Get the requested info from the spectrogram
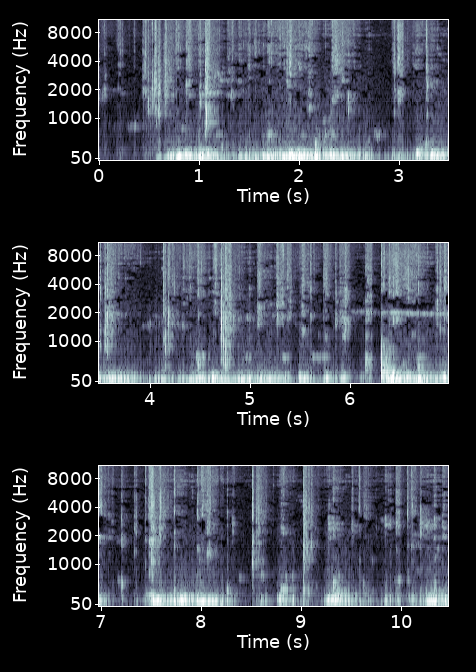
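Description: Crunching, scuffing footsteps on gritty concrete pavement: many short scrapes, with a low rumble underneath.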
